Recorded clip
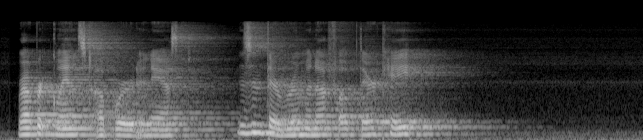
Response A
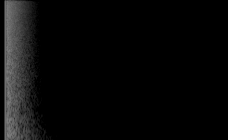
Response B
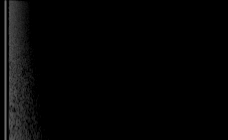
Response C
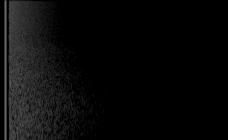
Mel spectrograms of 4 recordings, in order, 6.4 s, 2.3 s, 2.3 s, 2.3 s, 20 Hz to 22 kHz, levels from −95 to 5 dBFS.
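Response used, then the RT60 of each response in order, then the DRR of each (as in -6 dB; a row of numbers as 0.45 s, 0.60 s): C; 0.45 s, 0.60 s, 1.9 s; -8.0 dB, 7.0 dB, 4.5 dB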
